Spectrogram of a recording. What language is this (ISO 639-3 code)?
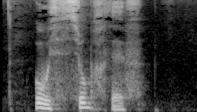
kab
